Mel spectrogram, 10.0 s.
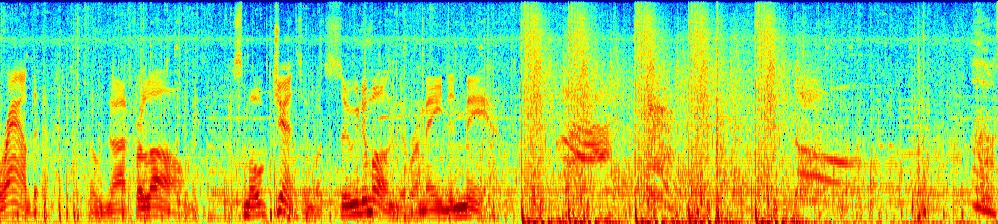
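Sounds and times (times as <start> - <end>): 
speech: 0.0 - 5.2
rapid gunshots in a chaotic exchange: 5.2 - 8.8.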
